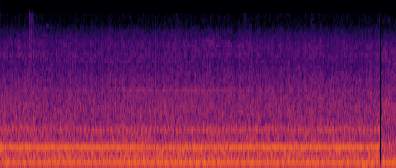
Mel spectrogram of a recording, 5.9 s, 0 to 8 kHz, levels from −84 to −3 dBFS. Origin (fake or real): real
